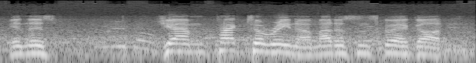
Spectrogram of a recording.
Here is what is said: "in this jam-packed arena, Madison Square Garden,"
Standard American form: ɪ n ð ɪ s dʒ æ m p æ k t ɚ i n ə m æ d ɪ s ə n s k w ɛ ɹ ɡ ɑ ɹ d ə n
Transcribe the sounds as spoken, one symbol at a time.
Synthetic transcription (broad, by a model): ɪ n ð ɪ s dʒ æ m p æ k t ɚ i n ə m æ d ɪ s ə n s k w ɛ ɡ ɑ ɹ d n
